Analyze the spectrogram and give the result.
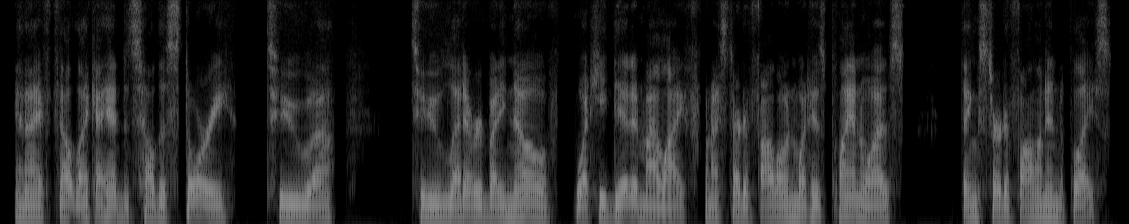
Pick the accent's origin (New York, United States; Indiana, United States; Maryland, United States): Maryland, United States; New Carrollton; growing up in Maryland, uh, right outside of DC.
